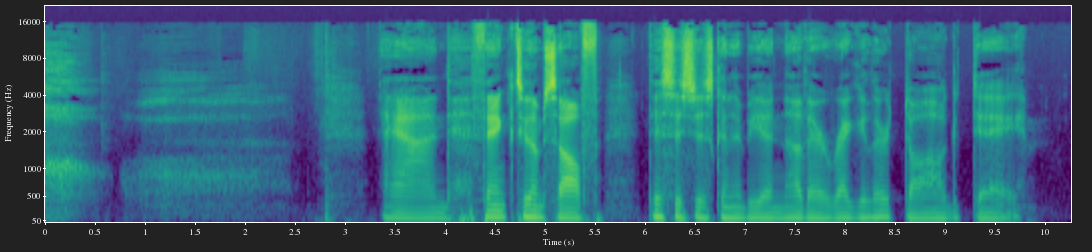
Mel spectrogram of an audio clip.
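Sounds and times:
long breathy yawn: 0.0s - 2.4s
speech: 4.4s - 9.8s.

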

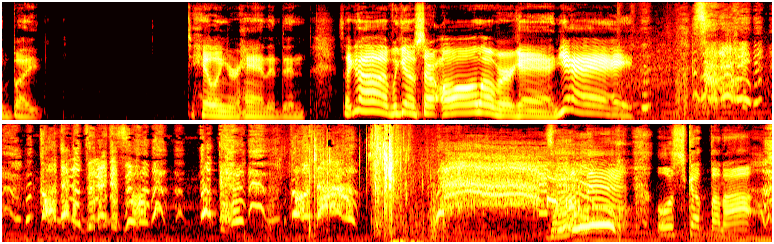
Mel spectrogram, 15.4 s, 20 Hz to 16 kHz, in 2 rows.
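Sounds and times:
speech: 0.0s - 0.5s, 1.9s - 9.4s, 13.2s - 15.4s
woman screaming in agony: 6.9s - 14.0s.

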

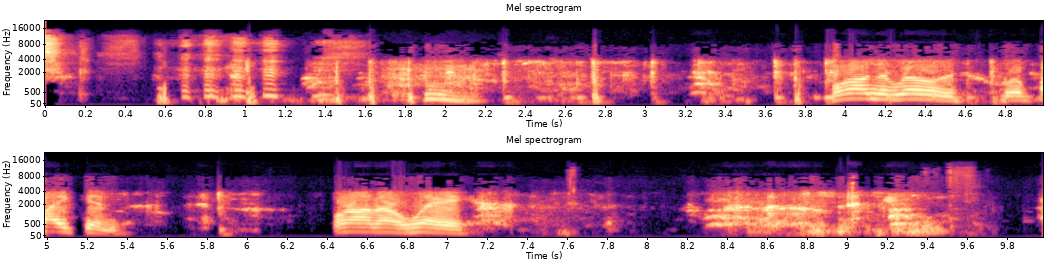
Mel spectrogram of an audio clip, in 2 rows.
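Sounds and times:
speech: 0.0s - 2.4s, 3.9s - 5.6s, 6.4s - 7.4s, 8.4s - 9.9s
dog giving a drawn-out wavering bark into a yowl: 8.3s - 9.9s.

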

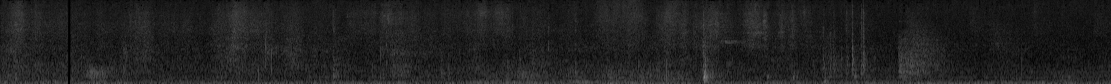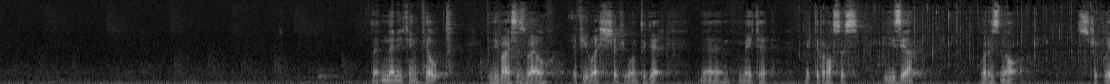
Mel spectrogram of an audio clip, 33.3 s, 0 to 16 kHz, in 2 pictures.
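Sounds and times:
speech: 22.2s - 30.6s, 31.4s - 32.1s, 32.8s - 33.3s
water draining out of a laser device: 28.4s - 33.3s.

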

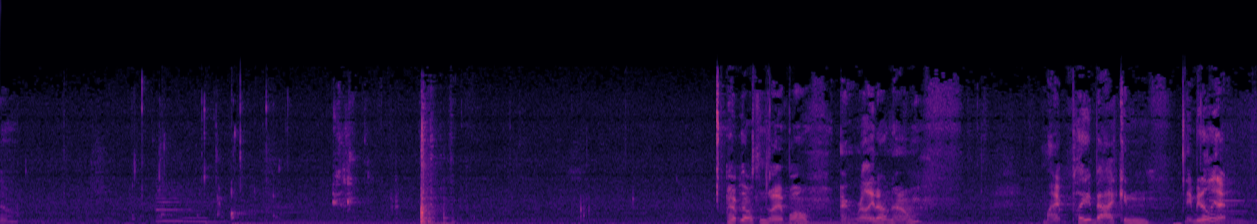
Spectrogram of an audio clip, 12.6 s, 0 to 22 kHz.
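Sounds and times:
low steady hum: 0.0s - 12.5s
person sipping water from a glass: 1.3s - 3.8s
speech: 7.3s - 9.4s, 10.4s - 12.4s.

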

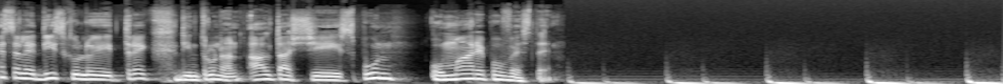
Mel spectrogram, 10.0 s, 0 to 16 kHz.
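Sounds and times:
speech: 0.0s - 5.8s
deep heartbeat: 5.7s - 10.0s
low hum: 5.7s - 10.0s.

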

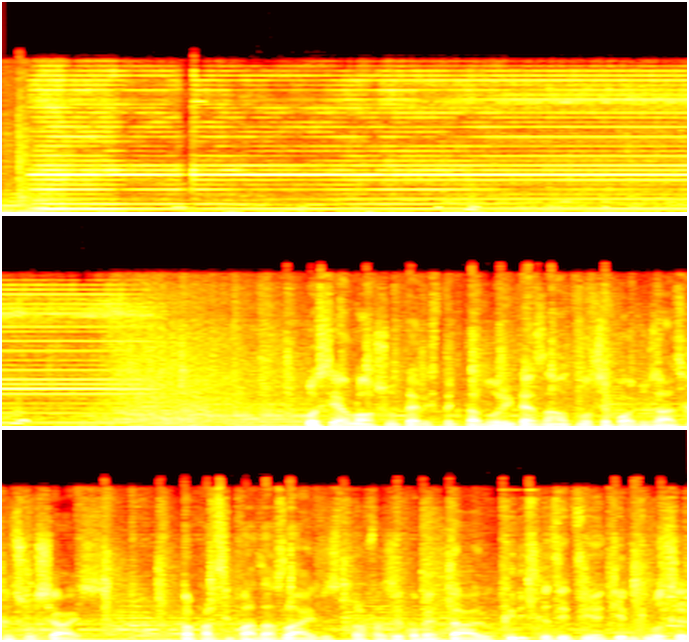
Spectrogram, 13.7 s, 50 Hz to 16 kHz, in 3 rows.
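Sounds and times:
car horn honked by a dog: 0.0s - 6.1s
speech: 6.6s - 13.6s.

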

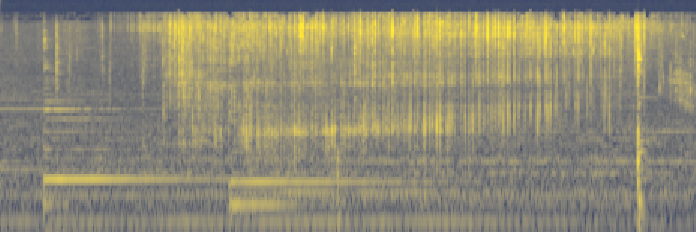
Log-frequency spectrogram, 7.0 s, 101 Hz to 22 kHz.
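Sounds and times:
low humming tone: 0.0s - 6.9s
hot water pouring from a small red teapot into a cup for instant coffee: 1.4s - 6.7s.

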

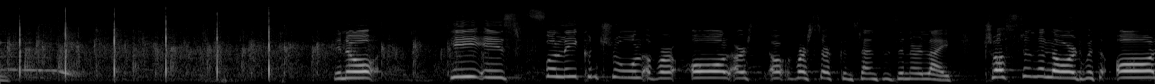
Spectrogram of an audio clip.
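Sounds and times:
audience clapping: 0.0s - 4.8s
speech: 3.4s - 3.9s, 4.5s - 11.5s.

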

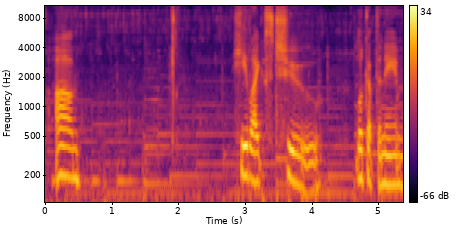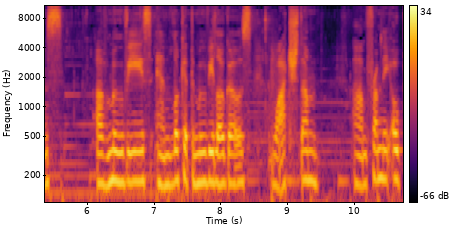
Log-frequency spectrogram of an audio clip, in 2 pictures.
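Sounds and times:
water pouring into a small water bottle: 0.0s - 8.8s
speech: 0.2s - 0.6s, 2.9s - 10.7s.

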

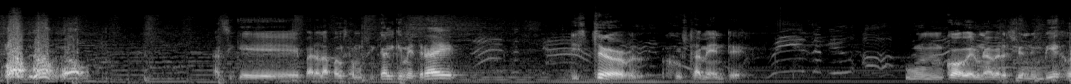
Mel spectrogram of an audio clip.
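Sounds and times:
dog barking in reply: 0.0s - 1.0s
speech: 2.3s - 4.7s, 5.7s - 7.6s, 9.1s - 10.7s.

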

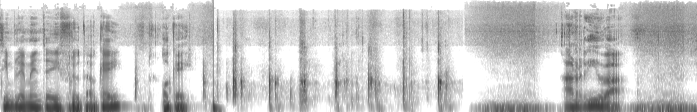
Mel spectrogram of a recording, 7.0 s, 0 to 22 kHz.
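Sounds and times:
speech: 0.0s - 2.2s, 5.7s - 6.5s
hoofbeats of a saddled mare being led: 0.6s - 4.6s.

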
